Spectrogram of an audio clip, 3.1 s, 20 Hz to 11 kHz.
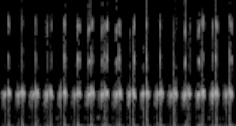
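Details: Nest-box owl pair bonding, one attempting affection, recorded May 9, 2011: brisk, regularly spaced high chitters, about three per second, each a short scratchy pulse.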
